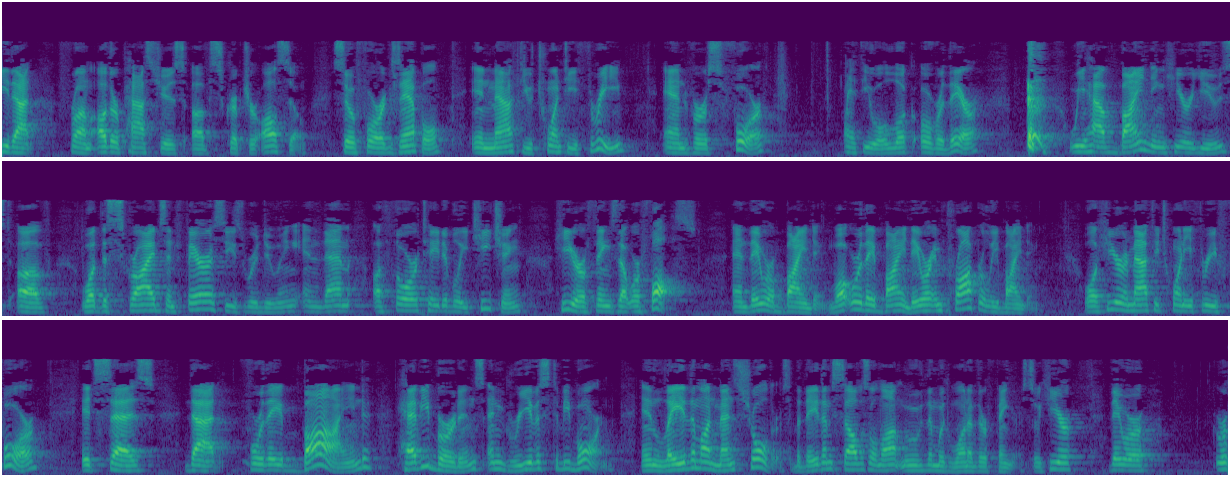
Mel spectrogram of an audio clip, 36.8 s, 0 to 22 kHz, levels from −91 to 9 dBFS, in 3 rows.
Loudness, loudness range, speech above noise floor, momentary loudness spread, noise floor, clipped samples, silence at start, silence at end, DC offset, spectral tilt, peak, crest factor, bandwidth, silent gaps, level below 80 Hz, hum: -28 LUFS; 6 LU; 36 dB; 13 LU; -65 dBFS; under 0.1%; 0 s; 0 s; under 0.1%; -4 dB/octave; -4 dBFS; 24 dB; 8 kHz; none; -70 dBFS; none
